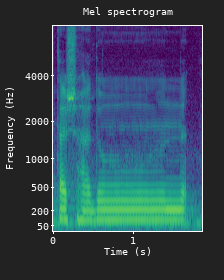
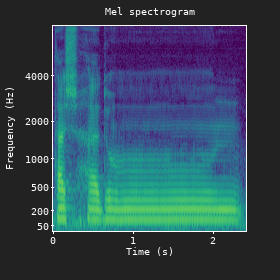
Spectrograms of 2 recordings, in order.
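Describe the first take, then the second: First: The final n is followed by a short vowel. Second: The voice stops right on the final n. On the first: The speaker calls it wrong. "یک حرکتی آخر به نون میدن" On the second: The speaker calls it right. "نه"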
